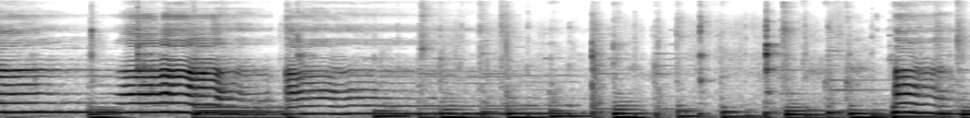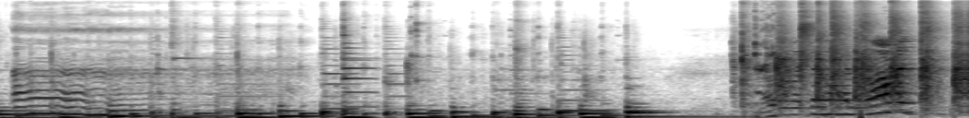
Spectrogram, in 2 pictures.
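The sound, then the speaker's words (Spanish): A song plays throughout, with a sung melody over steady low bass notes and sharp percussive taps; near the end the music gives way to a brief, bright burst of noise. “Esa canción yo ya la había escuchado, y me gustaba.”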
